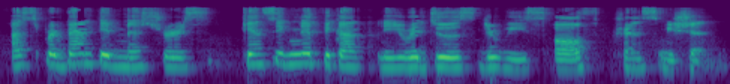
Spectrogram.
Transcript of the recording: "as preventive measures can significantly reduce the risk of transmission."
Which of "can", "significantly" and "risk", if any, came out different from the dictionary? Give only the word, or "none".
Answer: risk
